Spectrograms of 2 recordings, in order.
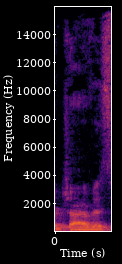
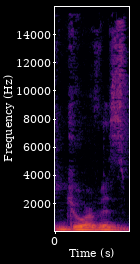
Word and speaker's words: Jorvis: a couple I mean you will hear jvis or Jarvis um but it is jvis but um I originally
